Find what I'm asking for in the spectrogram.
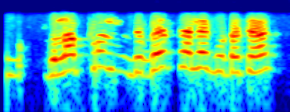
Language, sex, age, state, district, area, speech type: Bengali, female, 60+, West Bengal, Cooch Behar, rural, conversation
